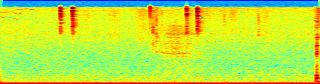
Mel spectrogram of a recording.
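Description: Two pairs of light computer mouse clicks, the first about a second in and the second a little past two seconds, over a steady low electrical hum.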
